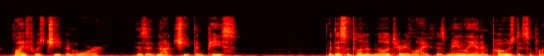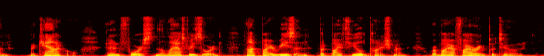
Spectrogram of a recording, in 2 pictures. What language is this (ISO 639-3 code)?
eng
